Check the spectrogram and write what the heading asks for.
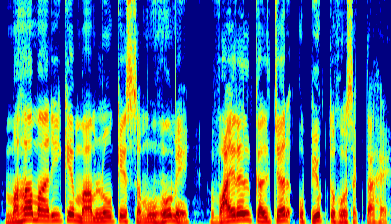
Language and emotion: Hindi, neutral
